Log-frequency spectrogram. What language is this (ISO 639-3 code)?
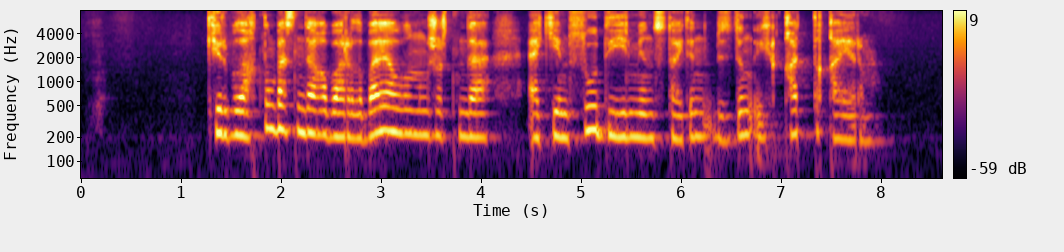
kaz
